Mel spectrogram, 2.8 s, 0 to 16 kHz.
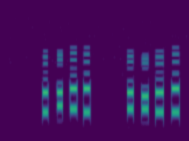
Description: DTMF, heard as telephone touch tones, dialled by hand, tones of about 100 ms. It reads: 5096 8756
